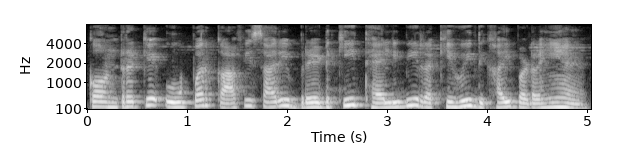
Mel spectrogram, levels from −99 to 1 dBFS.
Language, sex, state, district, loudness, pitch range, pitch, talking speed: Hindi, male, Uttar Pradesh, Lalitpur, -13 LUFS, 155-200 Hz, 165 Hz, 180 wpm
